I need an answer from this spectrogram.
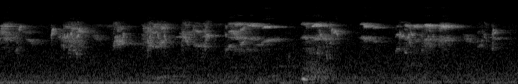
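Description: Many birds chirping, a steady stream of short, overlapping high-pitched calls.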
